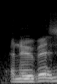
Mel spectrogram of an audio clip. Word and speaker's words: Anubis: Since we last met, you've left Pinnacle and set up your own business, Anubis, is that the correct pronunciation? Anubis, Anubis yeah.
